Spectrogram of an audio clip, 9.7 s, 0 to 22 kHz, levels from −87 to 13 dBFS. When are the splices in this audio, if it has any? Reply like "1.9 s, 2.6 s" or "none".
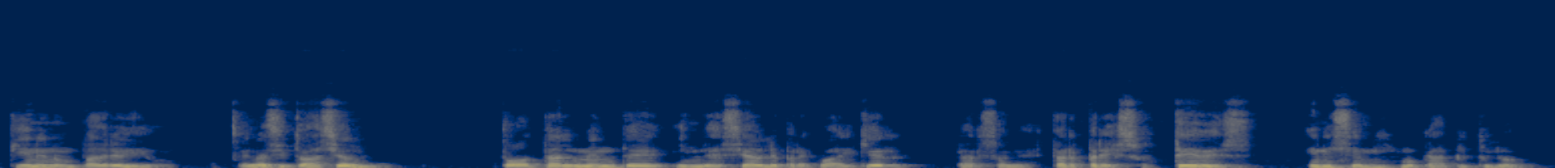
7.3 s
